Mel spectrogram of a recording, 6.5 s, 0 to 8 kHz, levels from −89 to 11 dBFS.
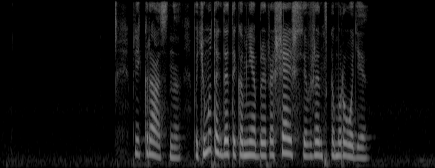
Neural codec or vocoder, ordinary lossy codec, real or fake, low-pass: none; none; real; none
